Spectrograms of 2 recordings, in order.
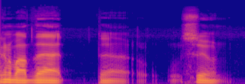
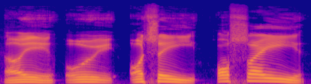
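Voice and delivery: higher, slow mock Aussie accent; hammed-up Australian; 6 semitones higher, slower than usual. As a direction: play a cartoon Australian greeting a mate.

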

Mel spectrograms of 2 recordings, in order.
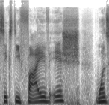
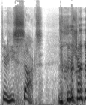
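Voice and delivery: normal talking voice

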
